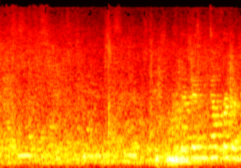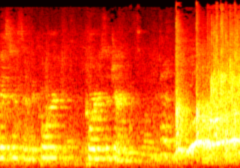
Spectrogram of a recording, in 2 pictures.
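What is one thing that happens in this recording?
A middle-aged woman speaks through a microphone in a hall.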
